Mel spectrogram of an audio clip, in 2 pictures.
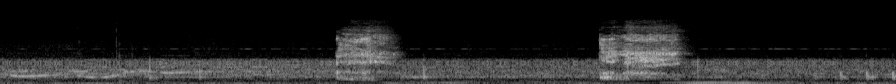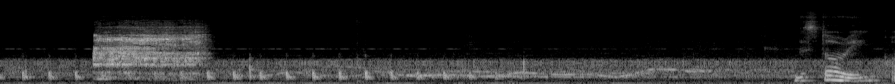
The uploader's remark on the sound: The sound scape is recording of the the artcic sea by the site of the Ocean conservation research. Today there is a walrus accompaning the reading.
